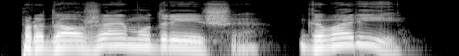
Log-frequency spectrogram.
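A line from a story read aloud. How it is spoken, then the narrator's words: Young woman, gentle permission. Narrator (Russian): ласково разрешила девушка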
